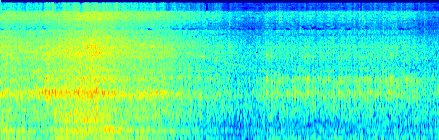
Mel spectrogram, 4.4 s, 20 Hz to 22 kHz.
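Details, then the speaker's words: Chevy 6.2 diesel newly swapped into a 1983 K5 Blazer, intake not yet fitted: quick rev swells and drops back to a steady, smooth, even diesel clatter at idle; runs very good, engine sounds healthy. "Need to put the intake on. I runs very good for what it is right now."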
